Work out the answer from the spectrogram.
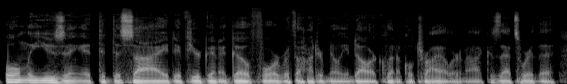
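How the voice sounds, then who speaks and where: A man co-hosting a live podcast panel, explaining in a relaxed, casual way. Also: rumbling low, fast, no room sound, clean studio sound. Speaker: podcast co-host, industry physician-scientist.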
